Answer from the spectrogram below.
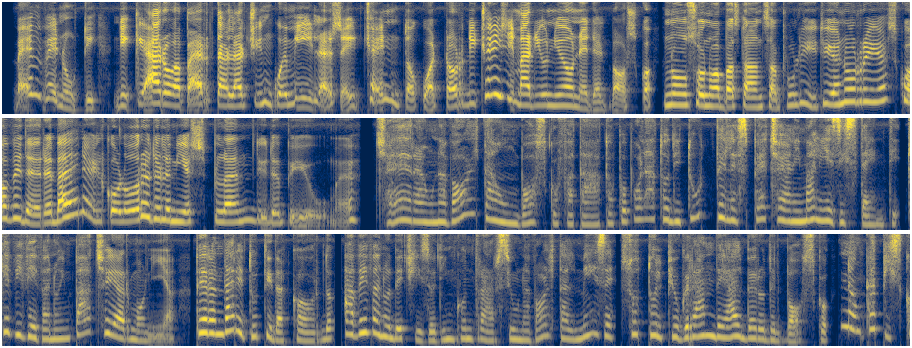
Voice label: female italian voice over character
